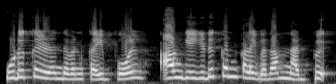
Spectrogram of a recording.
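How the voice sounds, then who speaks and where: A woman's voice: high-pitched, moderate pace, close to an everyday voice. Stern old father, as a woman reads him. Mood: firm. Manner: lecturing, insistent. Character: stern older father, firm and principled.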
